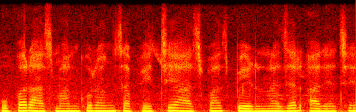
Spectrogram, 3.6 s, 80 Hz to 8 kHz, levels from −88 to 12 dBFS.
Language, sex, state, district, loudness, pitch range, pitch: Rajasthani, female, Rajasthan, Nagaur, -13 LUFS, 180-195 Hz, 185 Hz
